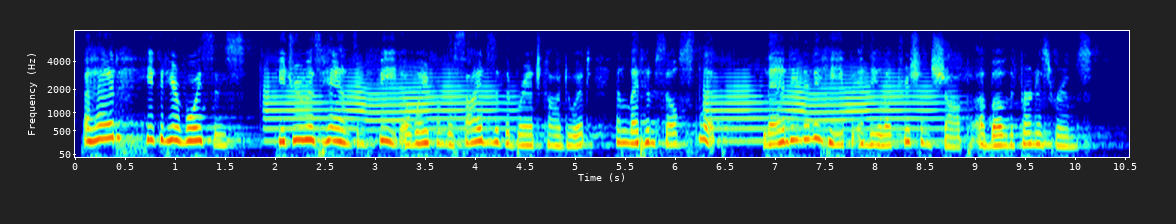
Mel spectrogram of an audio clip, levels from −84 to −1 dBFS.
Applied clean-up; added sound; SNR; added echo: none; Trumpet; 12 dB; reverberation time 1.2 s.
